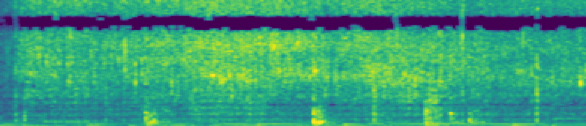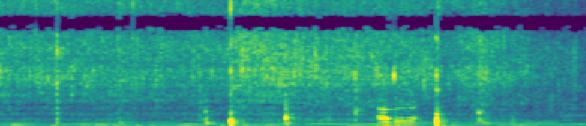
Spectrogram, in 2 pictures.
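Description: Sliced onions, green chillies, a dried red chilli and bay leaves frying in hot oil in a kadai. The sizzle jumps up loudly as chillies are added at the start and then runs on steadily, with a few sharp clicks from stirring.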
